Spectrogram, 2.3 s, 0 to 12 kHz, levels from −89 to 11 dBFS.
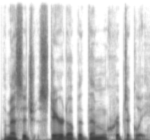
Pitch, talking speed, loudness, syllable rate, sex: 115 Hz, 185 wpm, -17 LUFS, 5.9 syllables/s, male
